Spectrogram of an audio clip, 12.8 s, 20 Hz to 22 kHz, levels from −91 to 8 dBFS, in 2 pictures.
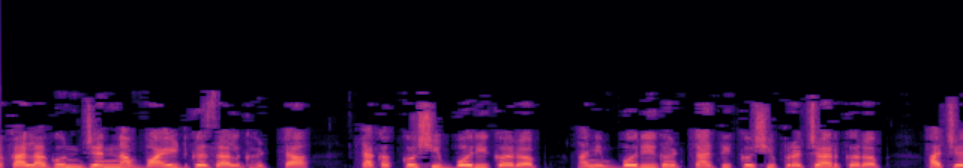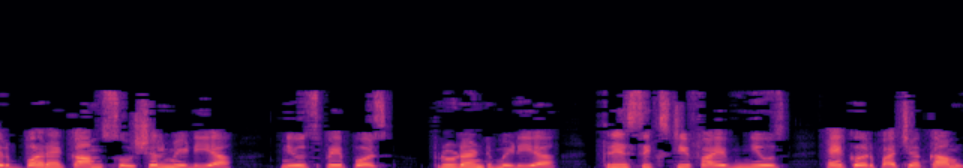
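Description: WMA compression, running throughout the speech, is the likely cause of the damage heard here. A transform codec of this kind encodes the sound in long blocks, so quantisation noise smears across tens of milliseconds around each syllable, and weak spectral lines are discarded outright. The result is a plainly audible ringing, washy texture with hiss that swells and fades with the signal, and nothing is left above 10.1 kHz, which fits a bitrate near 32 kbps.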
